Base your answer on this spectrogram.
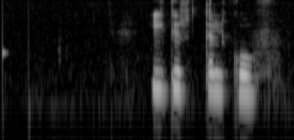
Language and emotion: Russian, neutral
